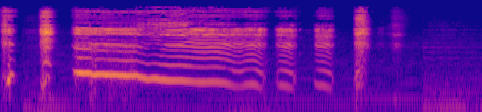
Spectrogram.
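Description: A girl crying in a bathroom after falling on the floor, hand over her eyes: one long, loud, high-pitched wail that slowly slides downward, followed by a few short, choppy sobs, with no talking.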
